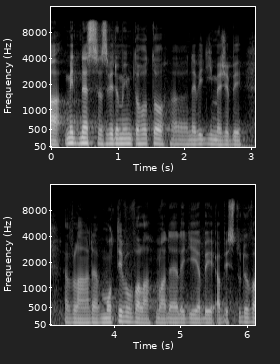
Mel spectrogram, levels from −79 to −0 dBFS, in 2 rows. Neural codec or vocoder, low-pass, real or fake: none; 10.8 kHz; real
